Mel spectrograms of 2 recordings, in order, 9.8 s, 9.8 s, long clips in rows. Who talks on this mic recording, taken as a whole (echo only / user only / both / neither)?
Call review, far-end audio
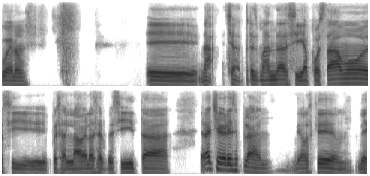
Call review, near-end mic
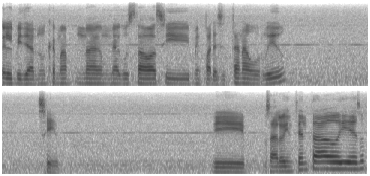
user only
